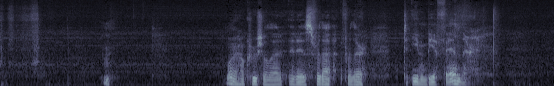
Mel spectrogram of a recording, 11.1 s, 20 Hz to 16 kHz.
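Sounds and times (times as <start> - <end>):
faint recorder hum and whine: 0.0 - 11.0.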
